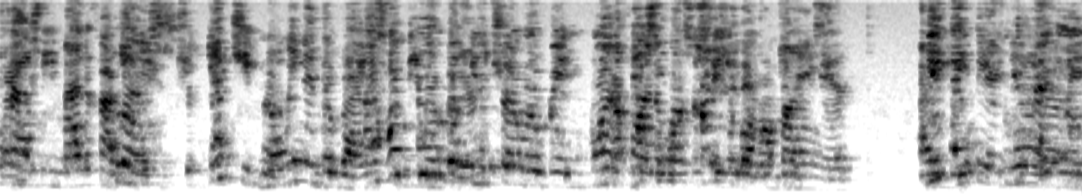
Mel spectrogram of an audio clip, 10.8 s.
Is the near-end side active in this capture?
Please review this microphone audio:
No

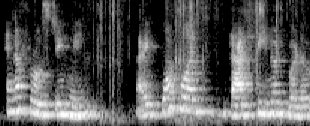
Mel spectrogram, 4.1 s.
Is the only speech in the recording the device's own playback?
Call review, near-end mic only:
Yes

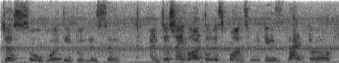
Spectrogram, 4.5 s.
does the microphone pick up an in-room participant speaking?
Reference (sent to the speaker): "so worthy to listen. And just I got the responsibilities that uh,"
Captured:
No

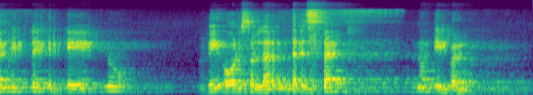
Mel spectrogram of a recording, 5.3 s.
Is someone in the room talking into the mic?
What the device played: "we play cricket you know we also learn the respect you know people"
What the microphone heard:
No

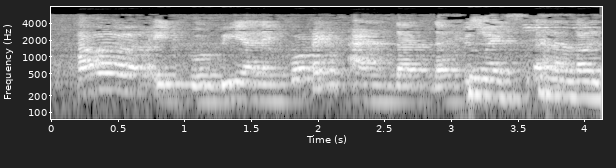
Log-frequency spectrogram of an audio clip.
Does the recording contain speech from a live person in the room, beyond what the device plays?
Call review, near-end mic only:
Yes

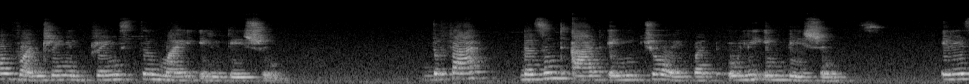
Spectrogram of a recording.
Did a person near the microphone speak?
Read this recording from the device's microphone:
No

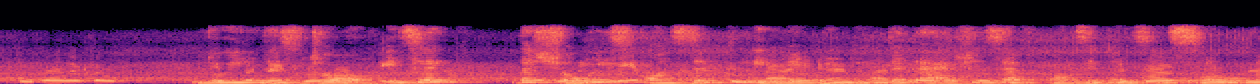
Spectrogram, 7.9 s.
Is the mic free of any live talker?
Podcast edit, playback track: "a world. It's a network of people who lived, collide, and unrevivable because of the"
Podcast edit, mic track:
No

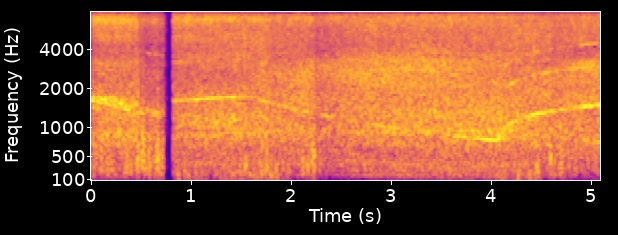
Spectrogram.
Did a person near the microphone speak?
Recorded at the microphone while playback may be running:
No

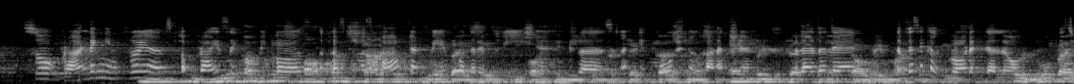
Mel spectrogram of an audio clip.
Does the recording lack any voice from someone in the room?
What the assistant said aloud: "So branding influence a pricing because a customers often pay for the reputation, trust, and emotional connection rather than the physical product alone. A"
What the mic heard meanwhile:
No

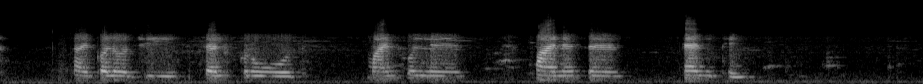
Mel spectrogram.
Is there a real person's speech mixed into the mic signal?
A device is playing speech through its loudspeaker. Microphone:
No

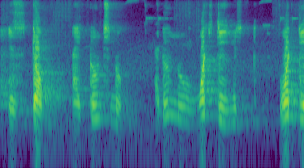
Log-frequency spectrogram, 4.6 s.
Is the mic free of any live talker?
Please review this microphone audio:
Yes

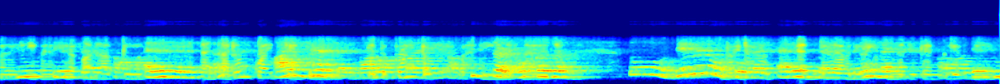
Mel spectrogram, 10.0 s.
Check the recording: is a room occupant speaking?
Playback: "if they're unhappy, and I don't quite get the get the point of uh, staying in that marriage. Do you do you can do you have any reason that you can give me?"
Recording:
Yes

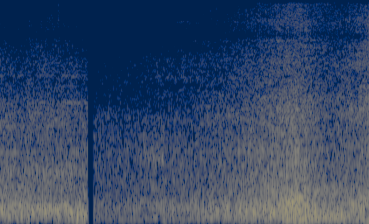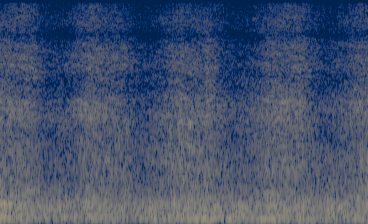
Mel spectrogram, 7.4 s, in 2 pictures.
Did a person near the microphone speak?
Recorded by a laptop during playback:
No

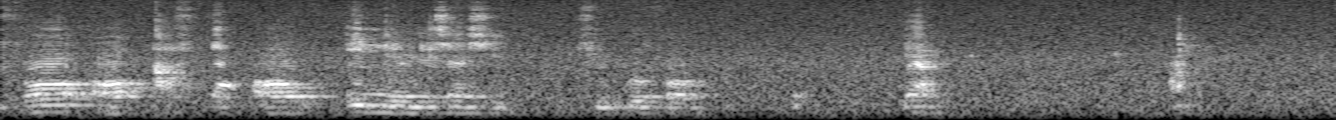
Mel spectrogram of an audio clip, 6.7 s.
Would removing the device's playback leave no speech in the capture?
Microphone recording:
Yes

